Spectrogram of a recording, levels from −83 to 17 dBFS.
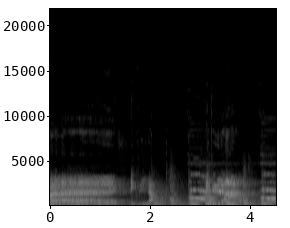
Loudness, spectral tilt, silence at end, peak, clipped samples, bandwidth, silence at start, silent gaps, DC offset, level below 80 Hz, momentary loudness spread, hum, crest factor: -37 LUFS; -5.5 dB/octave; 0 s; -20 dBFS; under 0.1%; 16 kHz; 0 s; none; under 0.1%; -60 dBFS; 13 LU; none; 18 dB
